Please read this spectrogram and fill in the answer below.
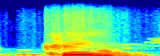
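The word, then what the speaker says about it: क्रीं: है मंत्र है ओम क्रीम कालिकाय नमः बेसिकली इसका जो एग्जैक्ट प्रोनाउंसिएशन है वो ऐसा है एक वो कुछ इस प्रकार है ओम कम कालिकाय नमः ओम क्रिंग कालिकाय नमः जो स्क्रीन पे भी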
